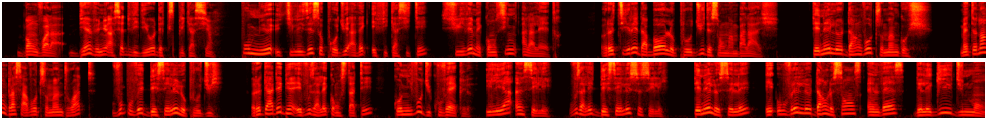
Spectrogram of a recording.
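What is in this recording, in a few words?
video explainer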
